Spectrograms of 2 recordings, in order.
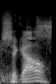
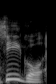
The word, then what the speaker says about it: Siegel: We spell like Seagal. – Siegel. S-I-E-G-E-L. – Yeah, that's how you pronounce it.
